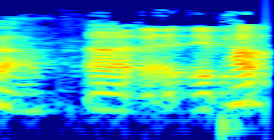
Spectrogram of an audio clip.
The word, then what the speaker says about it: Pau Pau: Tahina Pau Pau. – Pau Pau, like I was telling Matt before, like two guns being fired.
